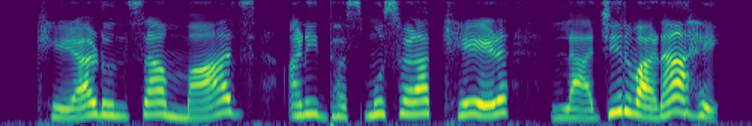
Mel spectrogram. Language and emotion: Marathi, disgusted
